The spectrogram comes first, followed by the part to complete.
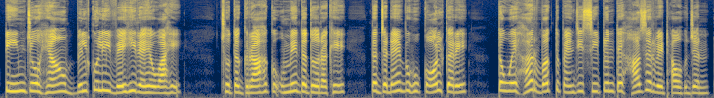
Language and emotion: Sindhi, sad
